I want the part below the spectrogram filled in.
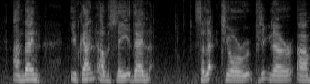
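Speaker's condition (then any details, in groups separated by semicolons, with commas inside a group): Cerebral palsy; back surgery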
